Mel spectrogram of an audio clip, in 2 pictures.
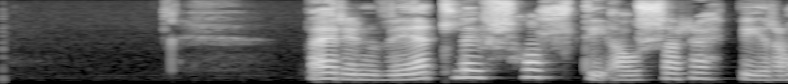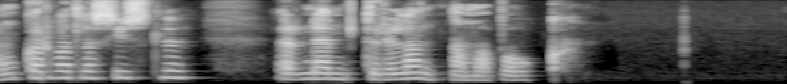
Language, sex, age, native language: Icelandic, female, 50-59, Icelandic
